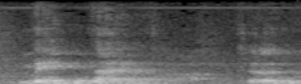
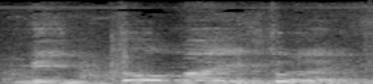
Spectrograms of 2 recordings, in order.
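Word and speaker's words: midnight: ミッナイトというのは 2音だよと。ミッドナイトじゃなくてミッナイト、 2 音で発音しないと数字ないんです。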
